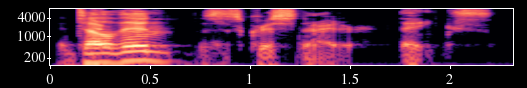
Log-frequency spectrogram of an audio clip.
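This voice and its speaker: A man from Nebraska hosts a solo podcast, talking wryly and with self-deprecation. His voice is heavily gravelly and full of fry, and it sounds strained as he recovers from being poisoned. His pitch sits in an ordinary middle range. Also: fairly even intonation, unhurried, a little mellow. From Nebraska, USA. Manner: wry, self-deprecating, talks about his own voice. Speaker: podcast host.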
